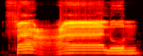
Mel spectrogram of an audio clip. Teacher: আইন হরফকে হলকের মধ্যখান থেকে উচ্চারণ করব, কারণ আইনের মাখরাজ হলকের মধ্যখান থেকে হবে।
